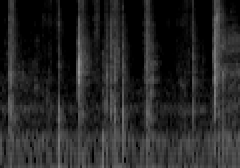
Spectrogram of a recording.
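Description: Cards being handled and drawn during a card reading, a series of crisp close papery flicks and slides, several separate swipes spaced irregularly over quiet background.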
